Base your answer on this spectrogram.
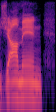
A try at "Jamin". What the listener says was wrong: Jamin. an I, not an A.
